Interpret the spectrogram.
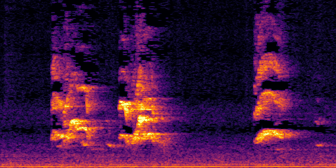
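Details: Cockatiels loose and playing give scratchy, harmonic chirps in three separate bursts, over a steady low hum.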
